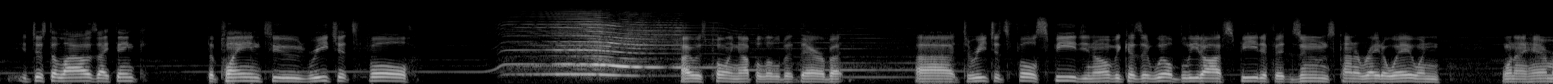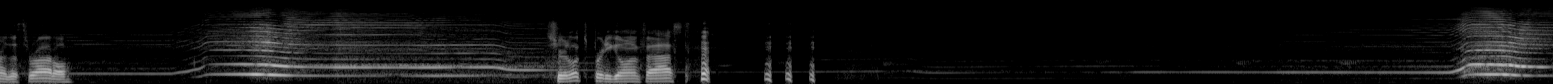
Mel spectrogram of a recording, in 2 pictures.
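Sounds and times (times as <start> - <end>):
electric motor and propeller whining: 0.0 - 31.0.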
